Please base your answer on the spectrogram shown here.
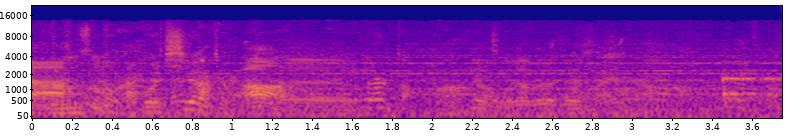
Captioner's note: telephone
